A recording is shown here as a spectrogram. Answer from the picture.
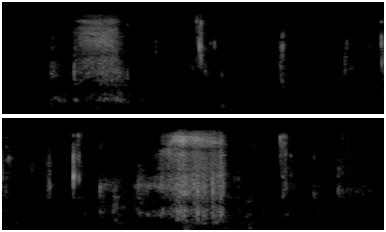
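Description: Close-miked chewing and mouth sounds of a person eating braised chicken: scattered wet smacks and clicks, with two longer noisy stretches, about a second in and near the six-second mark.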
